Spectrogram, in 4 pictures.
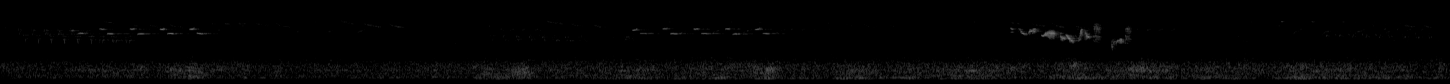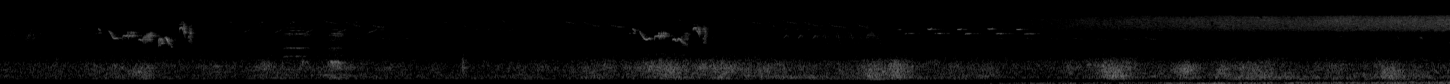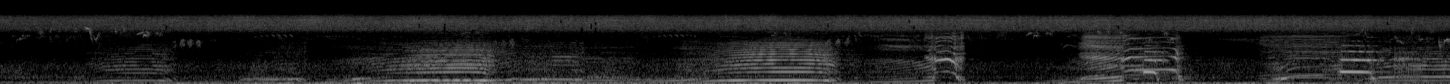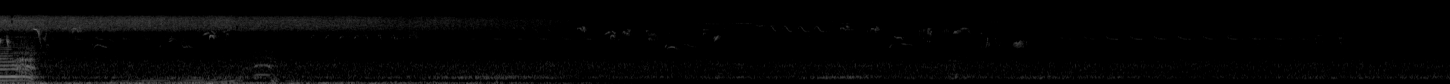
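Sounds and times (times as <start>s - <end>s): wind hiss: 24.4s - 49.8s
small birds chirping: 24.5s - 49.6s
cows mooing: 31.4s - 38.7s, 39.6s - 40.9s, 41.6s - 43.9s.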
